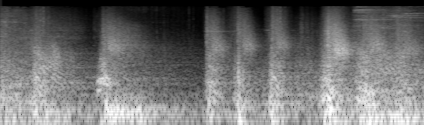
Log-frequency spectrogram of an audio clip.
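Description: Magic blasts whoosh and burst in quick succession.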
